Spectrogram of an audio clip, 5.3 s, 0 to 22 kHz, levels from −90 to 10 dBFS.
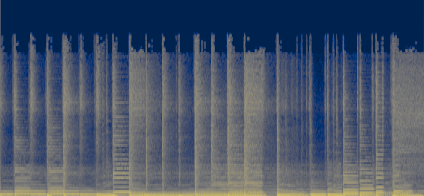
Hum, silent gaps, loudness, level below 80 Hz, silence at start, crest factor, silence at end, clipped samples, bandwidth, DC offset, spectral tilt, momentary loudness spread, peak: none; none; -16 LUFS; -24 dBFS; 0 s; 14 dB; 0 s; under 0.1%; 18 kHz; under 0.1%; -6 dB/octave; 4 LU; -2 dBFS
